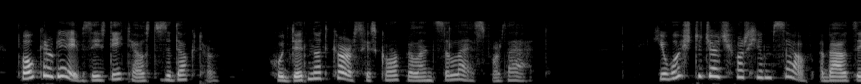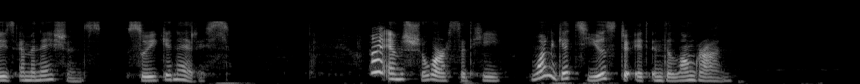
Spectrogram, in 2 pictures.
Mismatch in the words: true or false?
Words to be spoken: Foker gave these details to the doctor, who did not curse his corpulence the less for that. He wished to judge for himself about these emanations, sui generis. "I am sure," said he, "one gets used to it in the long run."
false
